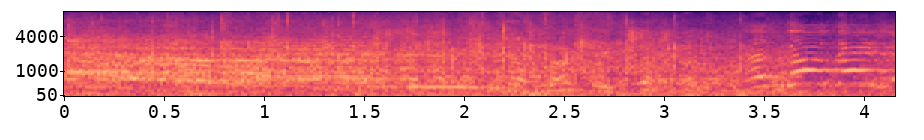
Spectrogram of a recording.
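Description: Many voices of players and spectators calling and chattering together in a reverberant school gymnasium, with no single speaker standing out, and a loud drawn-out shout near the end.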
